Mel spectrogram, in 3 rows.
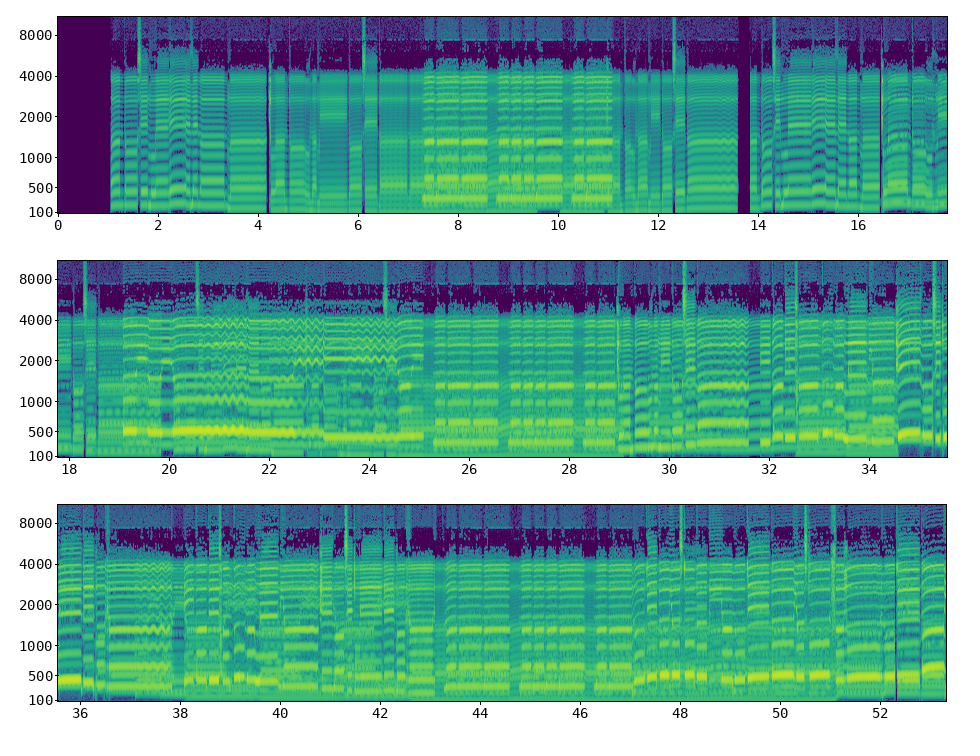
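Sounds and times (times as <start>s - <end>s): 
soprano choir voice part singing: 7.3s - 11.1s, 16.4s - 53.3s.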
